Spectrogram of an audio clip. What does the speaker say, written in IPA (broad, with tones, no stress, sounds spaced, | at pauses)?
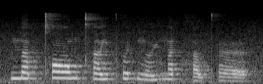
n̪ ɐ˧ p̚ t̪ʰ ɔː˧ m t̪ʰ ɐ˨˧ j pʰ ɵ˧ t̚ ŋ ɵ˨˥ ɥ ŋ ɐ˧ t̚ h ɐ˨˩ w pʰ œː˨˩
